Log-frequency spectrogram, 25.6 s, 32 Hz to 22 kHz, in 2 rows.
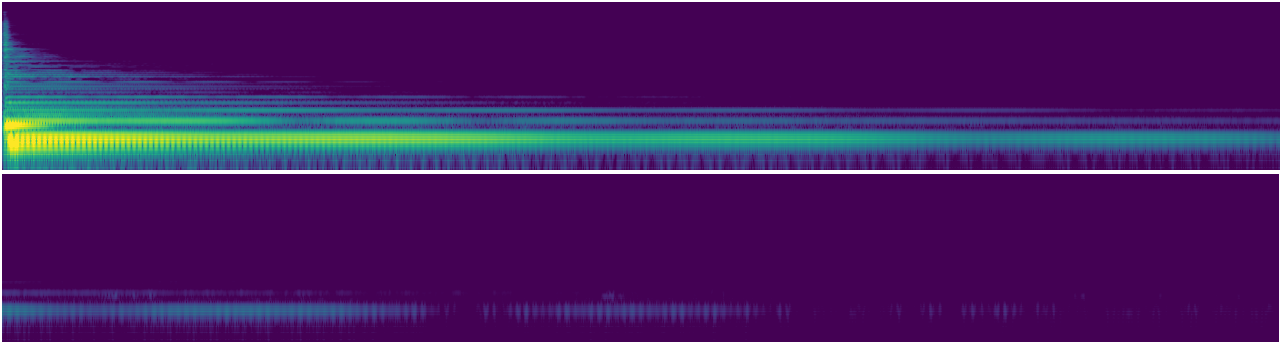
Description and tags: F#min low 2strs
E (6th) string 2nd fret, and A (5th) string open. It is great for the run down from G Major to E minor; or up.
nylon-guitar, two-string-chords, chords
